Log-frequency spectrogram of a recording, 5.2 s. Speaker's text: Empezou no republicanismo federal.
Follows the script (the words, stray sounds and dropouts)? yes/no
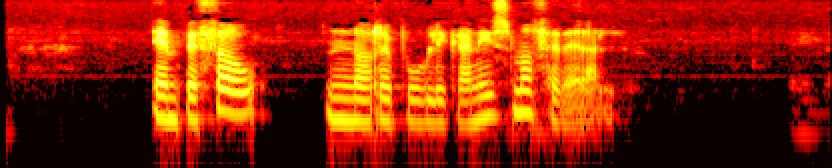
yes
